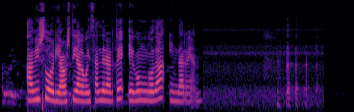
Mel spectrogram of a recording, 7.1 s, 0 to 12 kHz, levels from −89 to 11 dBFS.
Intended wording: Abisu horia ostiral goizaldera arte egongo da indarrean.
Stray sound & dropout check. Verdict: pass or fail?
fail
